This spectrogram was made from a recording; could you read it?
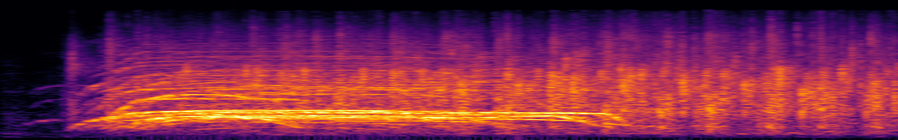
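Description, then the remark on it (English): A crowd bursts into loud applause and cheering, with a sustained high whoop over the first few seconds, then steady clapping continuing to the end, as the first game of a live show, Live, Die, Repeat, is announced. “Crowd always goes crazy for it.”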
